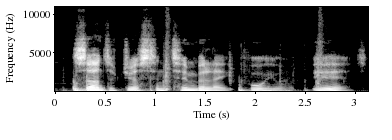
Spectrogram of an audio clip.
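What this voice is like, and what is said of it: Smooth, lush radio voice. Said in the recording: “I love your radio voice ... Your voice is changing. It's lush ... it was smooth, it was sexy”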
